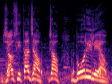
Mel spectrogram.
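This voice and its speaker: A humble and hopeful village husband from a cartoon folktale, played by a man. His earnest voice has a very lively melody, with music clearly playing behind it. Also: sits high, measured pace. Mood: reassuring. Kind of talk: cartoon voice acting.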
